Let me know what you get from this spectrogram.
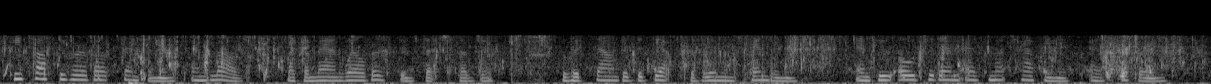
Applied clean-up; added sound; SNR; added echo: none; Stream; 3 dB; none.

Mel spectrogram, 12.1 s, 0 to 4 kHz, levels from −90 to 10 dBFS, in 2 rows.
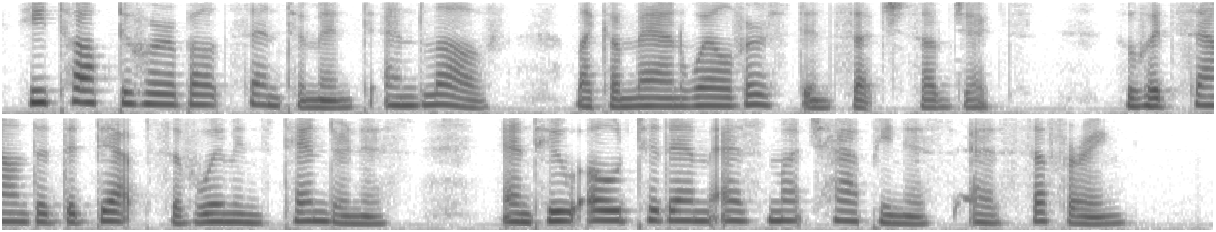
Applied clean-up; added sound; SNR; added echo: none; none; none; none.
